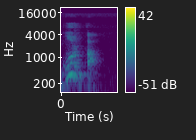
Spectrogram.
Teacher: O las L's las cambian por una R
